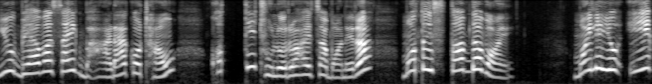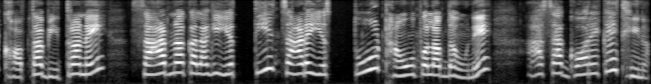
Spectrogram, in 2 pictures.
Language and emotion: Nepali, surprised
